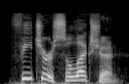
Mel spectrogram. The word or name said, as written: Feature selection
